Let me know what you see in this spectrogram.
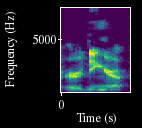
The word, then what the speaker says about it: Erdinger: Okay, well then let's wrap it up with the final review of the Erdinger Oktoberfest. What do we think? – Pronounced Erdinger.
